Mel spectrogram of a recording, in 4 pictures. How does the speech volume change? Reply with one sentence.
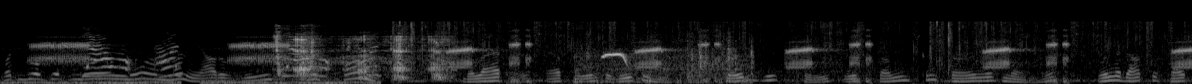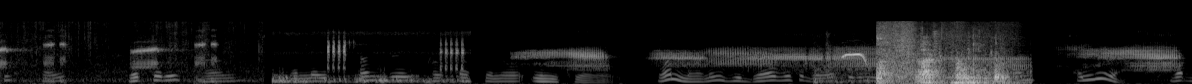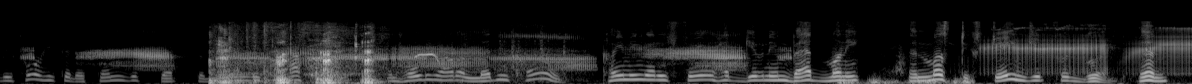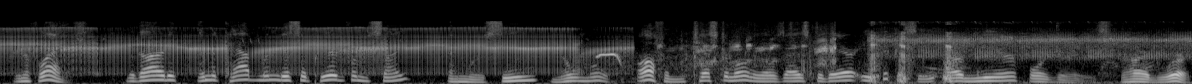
The loudness of the speech goes up.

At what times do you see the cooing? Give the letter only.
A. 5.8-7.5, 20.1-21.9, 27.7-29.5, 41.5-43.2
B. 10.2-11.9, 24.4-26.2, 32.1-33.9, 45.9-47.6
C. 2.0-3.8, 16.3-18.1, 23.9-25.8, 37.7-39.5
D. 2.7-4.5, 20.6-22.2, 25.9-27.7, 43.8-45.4
A.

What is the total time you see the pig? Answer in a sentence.
The pig can be heard for 7 seconds in total.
